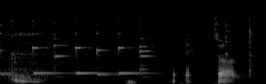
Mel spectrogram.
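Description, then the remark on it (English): A phone ringtone plays a bright, repeating electronic melody of short tonal notes, with voices briefly talking over it near the end. “So the BA's still ringing?”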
